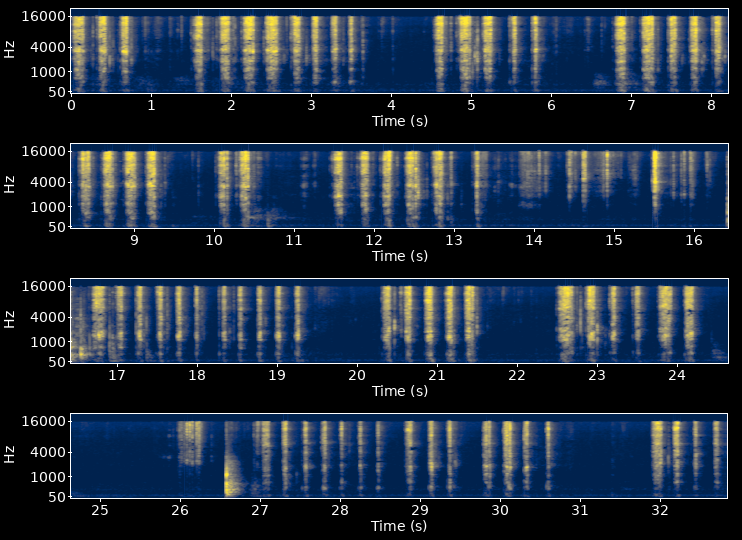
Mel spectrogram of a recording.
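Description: A small kitchen knife scraping the skin off a raw carrot, in quick rasping strokes about five a second. The strokes come in runs of a second or three, with short pauses between.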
